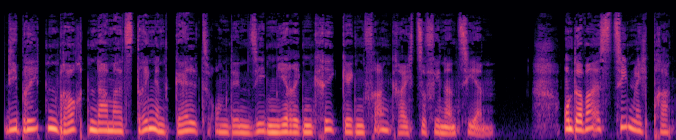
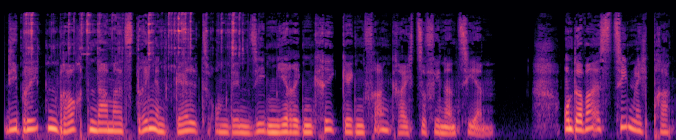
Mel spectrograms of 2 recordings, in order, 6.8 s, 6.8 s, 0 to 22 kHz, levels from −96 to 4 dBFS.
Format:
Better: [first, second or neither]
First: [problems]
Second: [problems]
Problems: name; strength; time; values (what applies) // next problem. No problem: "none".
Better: first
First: none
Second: jangling keys; noticeable; until 2.5 s; peak 4 dB below the speech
